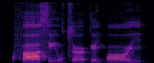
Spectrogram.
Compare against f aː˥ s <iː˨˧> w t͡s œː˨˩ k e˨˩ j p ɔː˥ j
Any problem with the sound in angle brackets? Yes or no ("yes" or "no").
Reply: yes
